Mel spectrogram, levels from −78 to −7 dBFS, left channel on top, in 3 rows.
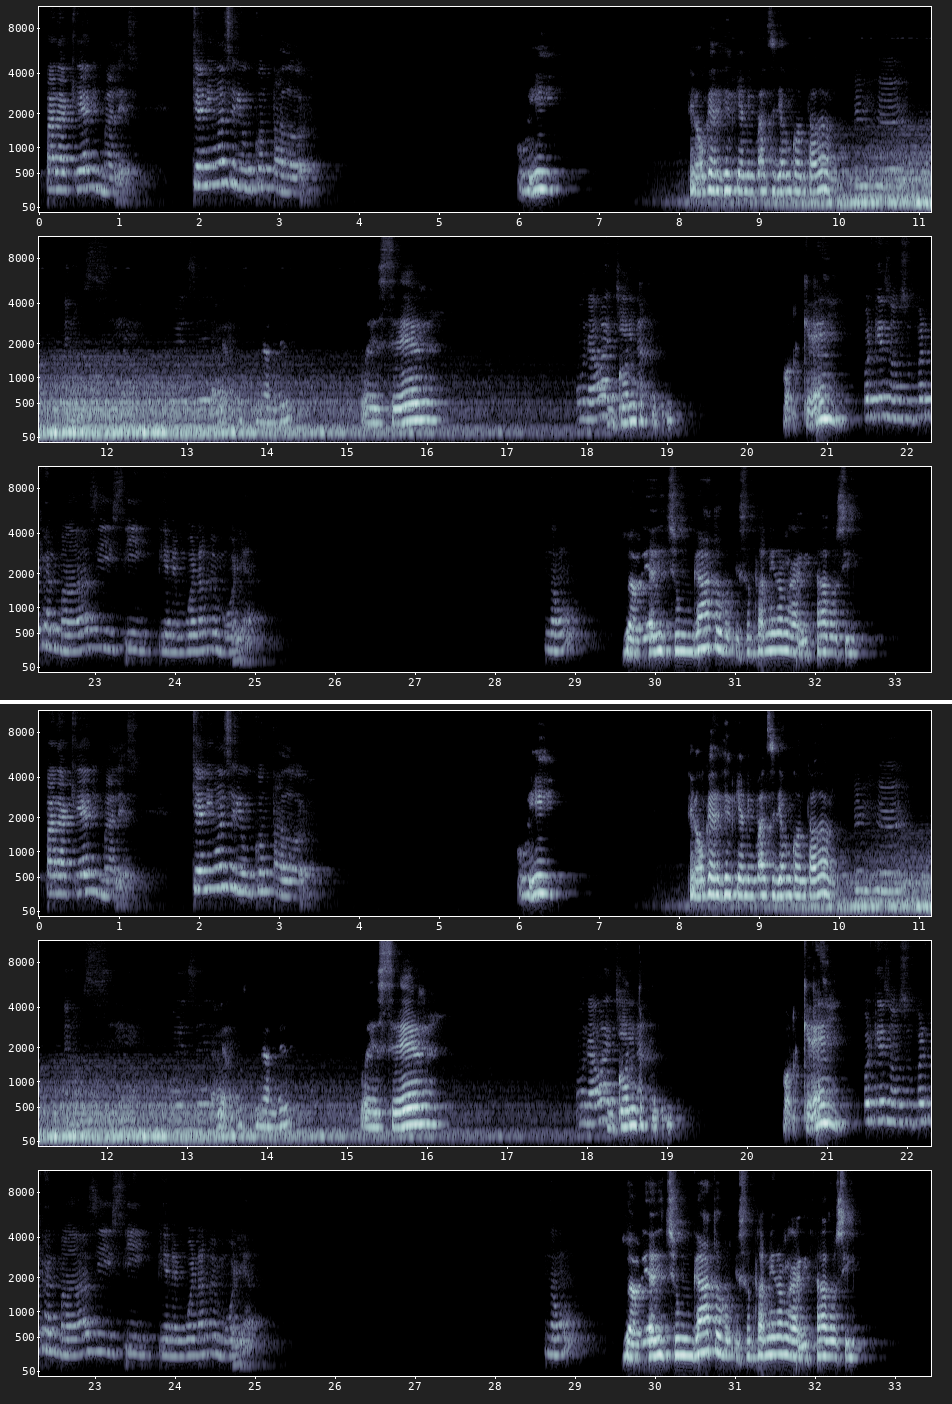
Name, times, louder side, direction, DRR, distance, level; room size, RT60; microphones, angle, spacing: voice 1, 0.1-1.2 1.9-3.4 10.2-10.9 11.4-11.7 12.0-12.5 12.8-13.6 17.9-18.8 21.5-25.0 28.6-29.0, right 1 dB, 25° right, 5.3 m, -34 dB
voice 2, 6.0-6.5 8.1-10.0 13.3-14.3 15.2-16.2 18.3-19.1 20.5-21.3 29.6-32.5, right 3 dB, 65° right, 0.7 m, -24 dB
sound 1, 8.0-18.3, left 2 dB, 65° left, 0.8 m, -32 dB
20.5 x 11.0 x 5.0 m
head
